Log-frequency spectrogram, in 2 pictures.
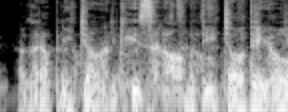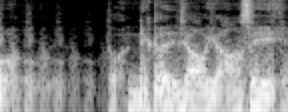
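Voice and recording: The pitch varies in an ordinary way as the speaker reads aloud in a natural voice.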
